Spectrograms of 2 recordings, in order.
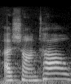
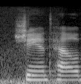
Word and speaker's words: Chantal: Chantal will be the correct pronunciation for the C name. You know, Chantel, maybe that's how other people say in other parts of the world.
